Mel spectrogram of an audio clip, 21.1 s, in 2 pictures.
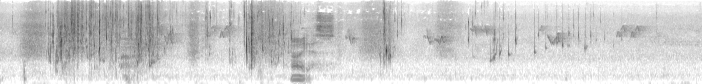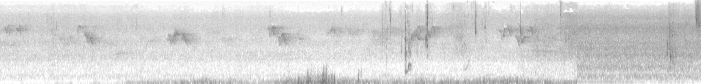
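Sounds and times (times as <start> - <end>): water splash: 0.4 - 2.5, 3.6 - 4.4, 19.2 - 21.0
small birds chirping: 1.8 - 19.2.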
